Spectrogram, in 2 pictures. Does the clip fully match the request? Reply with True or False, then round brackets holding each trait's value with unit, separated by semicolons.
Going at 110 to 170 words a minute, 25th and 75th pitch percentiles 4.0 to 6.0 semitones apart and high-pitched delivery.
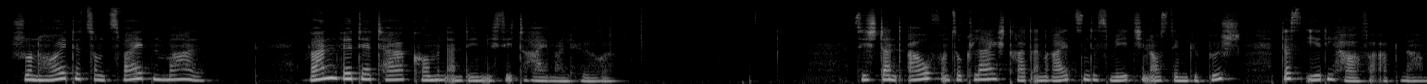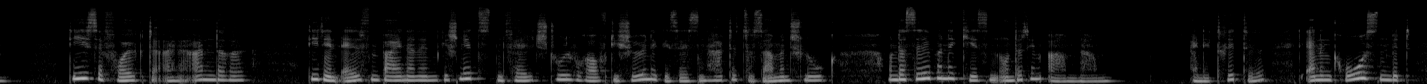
True (130 wpm; 4.4 semitones; 195 Hz)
